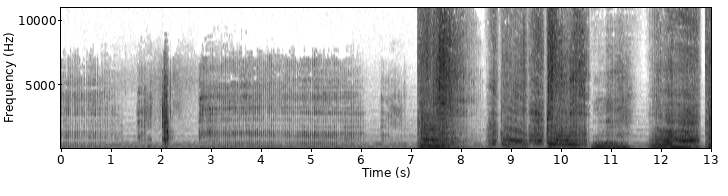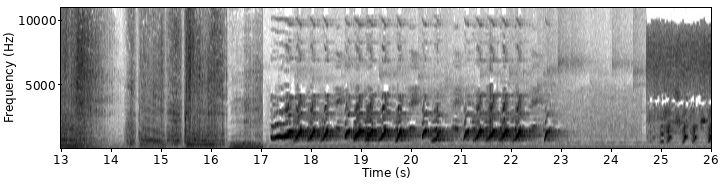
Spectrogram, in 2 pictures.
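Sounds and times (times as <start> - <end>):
big cat roaring and growling: 2.8 - 23.0.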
